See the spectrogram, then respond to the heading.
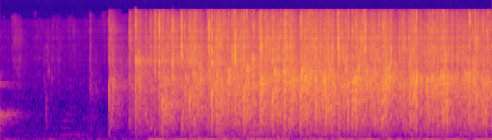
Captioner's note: audience applauding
